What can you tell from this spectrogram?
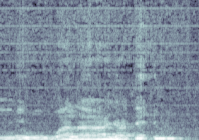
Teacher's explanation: Bacaan idgham guna, ada nun mati bertemu dengan waw dan harus dibaca dengung.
